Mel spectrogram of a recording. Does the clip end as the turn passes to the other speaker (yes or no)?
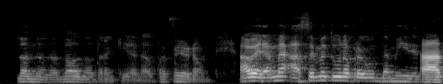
yes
